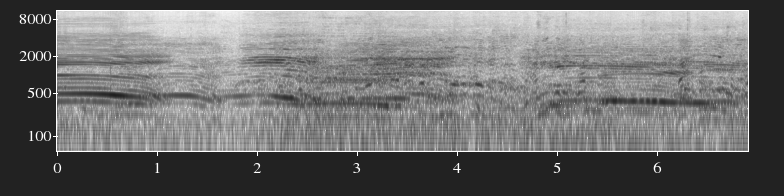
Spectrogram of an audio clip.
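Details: Sahiwal bull calves at a cattle market, bought by a farmer from Noakhali, Bangladesh: low, drawn-out moos that sag in pitch, one near the start and another toward the end, over busy crowd chatter and bargaining voices.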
